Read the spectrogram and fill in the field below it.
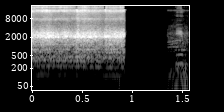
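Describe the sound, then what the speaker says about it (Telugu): A mixer grinder whirs loudly and steadily, blending peanut, sesame, coconut, cardamom powder and jaggery, then stops abruptly for a brief silence before starting again. "మిక్సీ చేసుకోవాలి మెత్తగా."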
